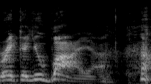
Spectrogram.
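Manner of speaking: acted alien character voice. Talking about Star Wars characters, doing a Watto impression. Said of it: "I want you to do the impression as well".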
